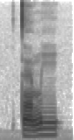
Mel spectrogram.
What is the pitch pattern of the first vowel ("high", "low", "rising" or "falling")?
low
